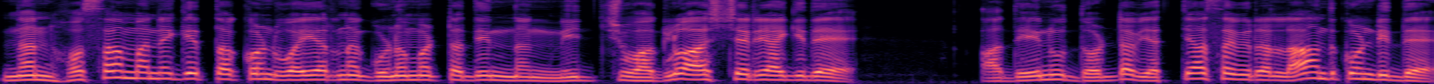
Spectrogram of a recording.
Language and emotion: Kannada, surprised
